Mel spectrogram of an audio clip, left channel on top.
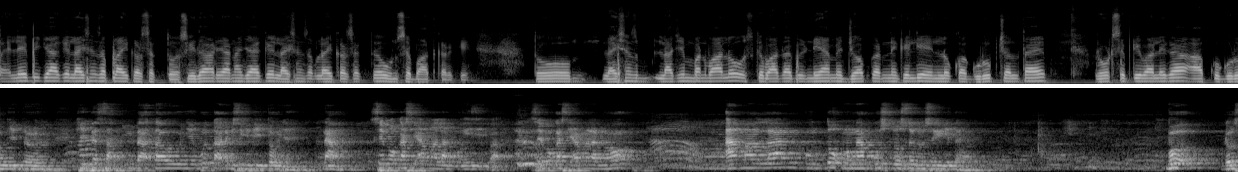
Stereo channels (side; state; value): both; different; correlation 0.00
